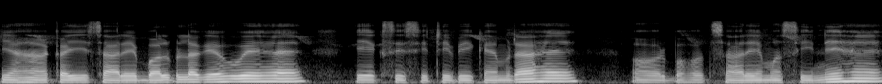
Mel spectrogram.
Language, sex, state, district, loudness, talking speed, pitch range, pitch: Hindi, male, Bihar, West Champaran, -17 LUFS, 110 wpm, 100-125 Hz, 105 Hz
